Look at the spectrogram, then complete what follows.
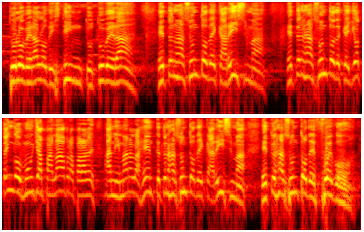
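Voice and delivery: high, very loud revival preaching; full-force preaching. Real, not acted. Preacher rousing the congregation about true fire, full-force shouting. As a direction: build into a shouted, impassioned sermon.

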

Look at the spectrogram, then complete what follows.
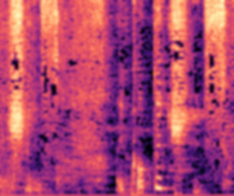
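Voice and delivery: hushed, gleeful whispering; sneaky mouse whisper. Acted. Mouse creeping up on the cheese, whispering. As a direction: whisper it like a little thief.

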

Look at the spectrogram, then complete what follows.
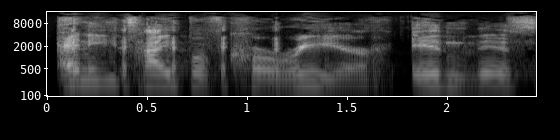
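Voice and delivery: slow, laughing self-mockery; laughing at himself. Real, not acted. Comic reading his old notes, laughing slowly. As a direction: laugh through it, slow and incredulous.

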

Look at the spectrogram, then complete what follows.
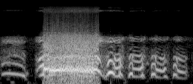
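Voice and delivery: high, loud quavering wail; real cry of frustration; wailing outburst. Real, not acted. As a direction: wail long and high, then fall. Reacting during play.

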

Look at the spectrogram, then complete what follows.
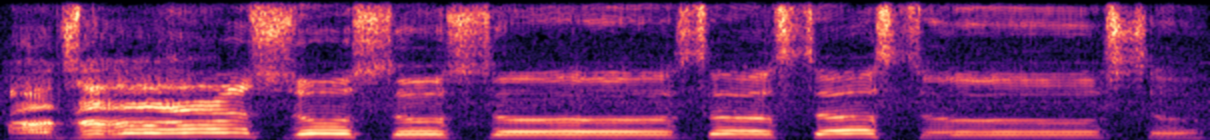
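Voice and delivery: very slow, drawn-out silly voice; comedian impression. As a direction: drag each word out like a goofy comedian. Mimicking comedian video voice. (芸人の真似で間延びした声)

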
